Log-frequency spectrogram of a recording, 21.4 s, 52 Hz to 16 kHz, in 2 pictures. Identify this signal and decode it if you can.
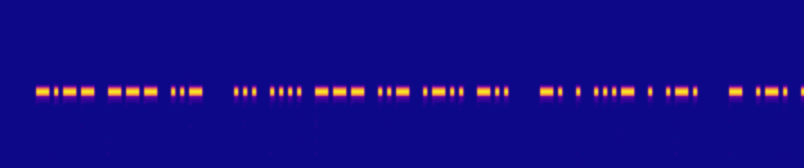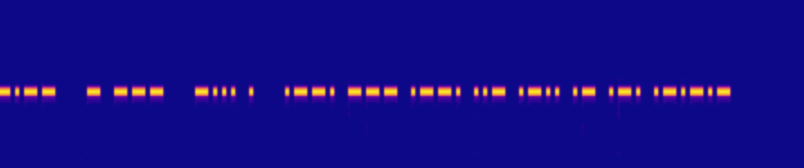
Morse code, heard as a keyed tone, about 20 wpm, 700 Hz. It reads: YOU SHOULD NEVER TRY TO BE POPULAR.
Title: Sentences from Top 1000 Words - Review Part 3 - 20wpm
